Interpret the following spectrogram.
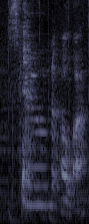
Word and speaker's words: Spoonula: The Spoonula, that's how I pronounce it. Spoonula.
